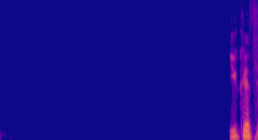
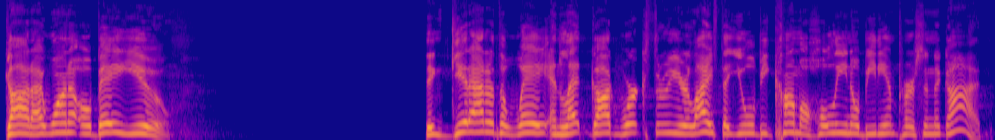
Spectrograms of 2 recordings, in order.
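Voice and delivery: loud, high, driving sermon delivery; impassioned preaching; 8 semitones higher, 7 dB louder than usual. Acted. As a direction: preach it with force and rising conviction. Preaches at full force.

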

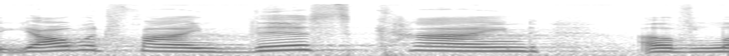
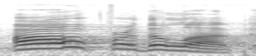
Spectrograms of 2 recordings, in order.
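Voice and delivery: loud, high cry of exasperation; retold fed-up holler, pitched up; exasperated outburst; 6 semitones higher, 13 dB louder than usual. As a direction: burst out at the end of your rope. Retold outburst at end of rope.

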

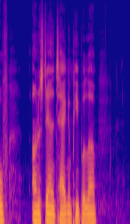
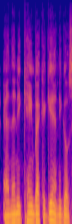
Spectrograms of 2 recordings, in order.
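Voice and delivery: normal talking voice

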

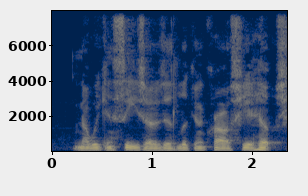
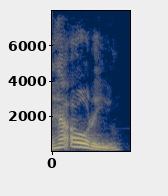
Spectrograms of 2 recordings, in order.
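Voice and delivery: lightly voiced woman, pitched higher; imitating the older woman; 10 semitones higher, 4 dB louder than usual. Older woman coworker asks the young man his age, higher voice. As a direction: ask it in her higher voice, curious.

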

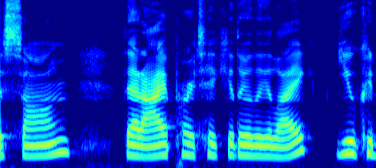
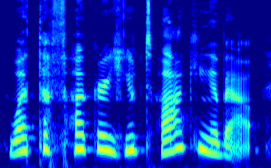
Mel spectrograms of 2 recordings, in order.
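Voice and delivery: higher-pitched, baffled comeback; exasperated retort; 5 semitones higher than usual. Retold or imitated. Singer baffled by talk of emphasis, exasperated. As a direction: retell it fed up, pitched up but not shouted. Retold confusion over emphasis correction.

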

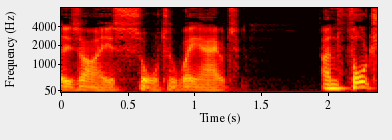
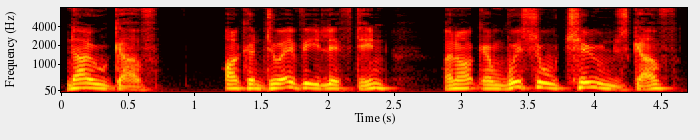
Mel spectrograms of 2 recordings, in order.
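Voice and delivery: higher, louder simple bruiser; eager ex-boxer; 5 semitones higher, 4 dB louder than usual. Acted. Ex-boxer offering his skills to William, eager bruiser voice. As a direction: list your talents proudly and simply. Rocky's figure voice.

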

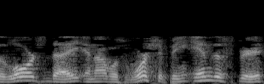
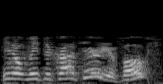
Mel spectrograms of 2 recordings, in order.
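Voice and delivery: laughing; 12 semitones higher, 6 dB louder than usual. Real, not acted. Preacher mocks impostor, laughing.

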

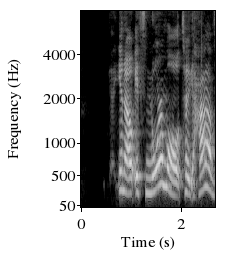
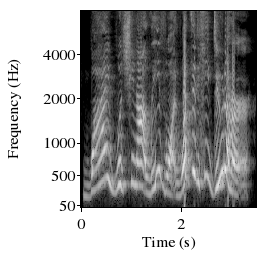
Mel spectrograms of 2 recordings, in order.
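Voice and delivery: incredulous; 7 semitones higher than usual. Real, not acted. Co-host baffled that she left no message, incredulous. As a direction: demand an answer, pitch swooping up.

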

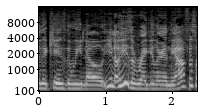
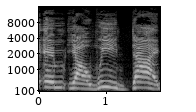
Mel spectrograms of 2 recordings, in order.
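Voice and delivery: ordinary talk

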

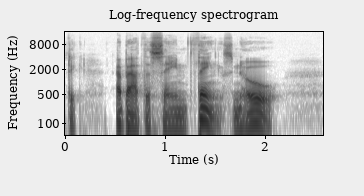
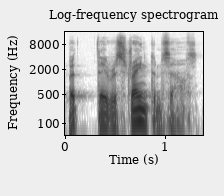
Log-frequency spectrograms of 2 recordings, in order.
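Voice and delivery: ordinary delivery

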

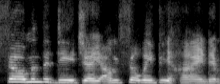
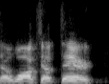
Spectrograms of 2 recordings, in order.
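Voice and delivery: ordinary talk

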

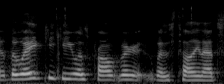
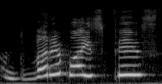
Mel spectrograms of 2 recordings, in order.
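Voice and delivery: high, drawn-out amazed exclamation; slow squeal of disbelief; 13 semitones higher, 5 dB louder, much slower than usual. Real, not acted. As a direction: stretch it out high and loud. Echoing the astonishing fact.

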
